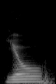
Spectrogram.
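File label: "you" Mandarin Chinese pinyin voice, first tone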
